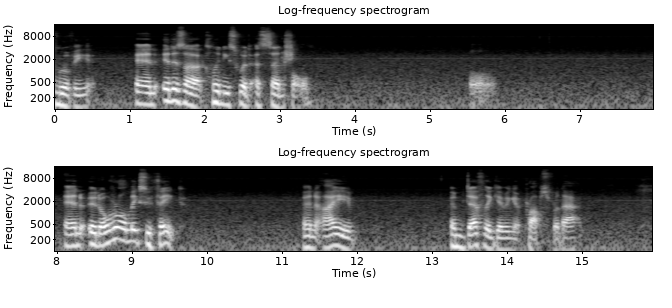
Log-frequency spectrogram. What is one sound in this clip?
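A young man talks calmly close to the microphone, in short bursts with pauses.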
